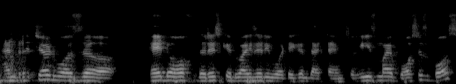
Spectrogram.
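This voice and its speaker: Talking at a very fast pace, a man uses a high pitch with fairly even intonation. Noticeable background noise runs under his voice. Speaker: webinar moderator. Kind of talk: webinar introduction. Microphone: webcam.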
